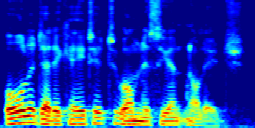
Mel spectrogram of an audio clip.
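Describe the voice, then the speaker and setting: A man reading scripture aloud as an audiobook narrator, solemn and formal, in measured phrases that fall away at the ends. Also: lowish voice, sing-song, mellow. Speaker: audiobook reader.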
